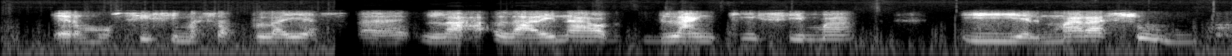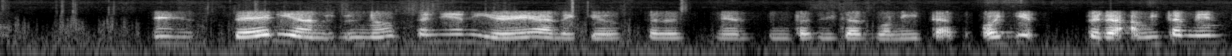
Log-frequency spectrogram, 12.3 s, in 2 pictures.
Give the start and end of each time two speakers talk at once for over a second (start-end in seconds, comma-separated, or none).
none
